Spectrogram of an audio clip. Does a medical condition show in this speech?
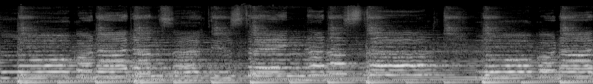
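No.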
